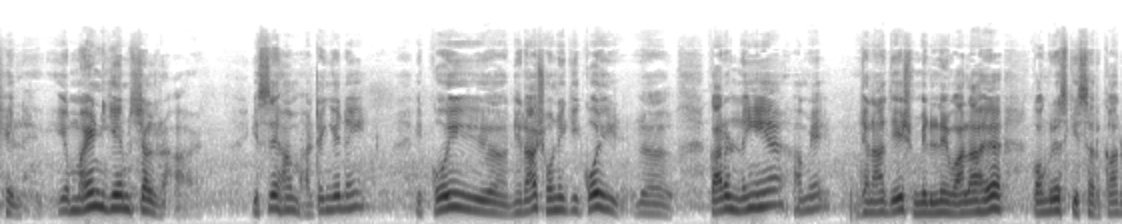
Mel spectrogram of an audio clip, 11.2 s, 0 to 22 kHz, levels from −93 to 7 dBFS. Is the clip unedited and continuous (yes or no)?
yes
